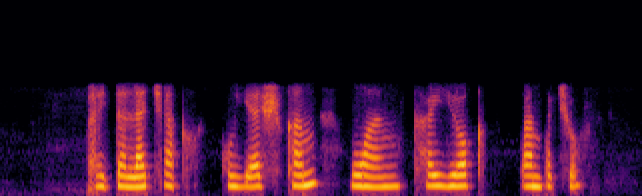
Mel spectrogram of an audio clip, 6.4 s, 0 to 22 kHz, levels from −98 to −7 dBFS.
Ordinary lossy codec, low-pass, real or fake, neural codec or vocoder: Opus, 24 kbps; 3.6 kHz; fake; codec, 16 kHz in and 24 kHz out, 0.6 kbps, FocalCodec, streaming, 2048 codes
